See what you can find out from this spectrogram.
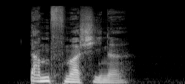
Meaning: steam engine
- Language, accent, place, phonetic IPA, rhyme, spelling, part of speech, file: German, Germany, Berlin, [ˈdamp͡fmaˌʃiːnə], -amp͡fmaʃiːnə, Dampfmaschine, noun, De-Dampfmaschine.ogg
